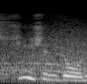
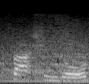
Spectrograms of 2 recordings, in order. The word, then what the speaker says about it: Fusion Gold: Ah, it is Fusion Gold, not Fashion Gold.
